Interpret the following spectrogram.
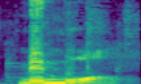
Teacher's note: र की साउंड नहीं आ रही इसमें. Memoir. और अमेरिकन प्रोनाउंसिएशन में there's a hint of rolled R towards the end, so memoir.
